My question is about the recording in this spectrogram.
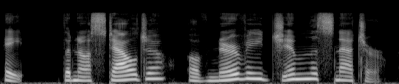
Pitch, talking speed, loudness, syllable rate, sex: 205 Hz, 120 wpm, -18 LUFS, 3.7 syllables/s, female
